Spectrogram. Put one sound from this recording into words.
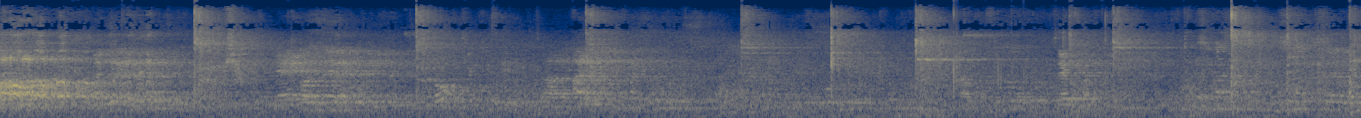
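Men talk in the background.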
